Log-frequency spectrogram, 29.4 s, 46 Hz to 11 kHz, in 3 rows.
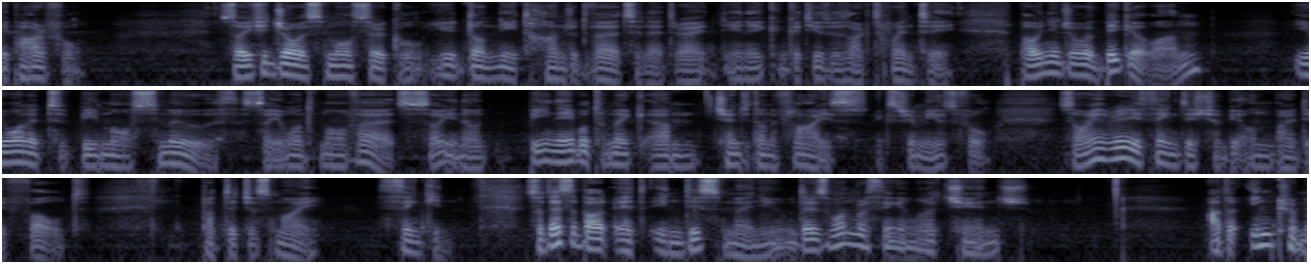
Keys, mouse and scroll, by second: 2.1 click, 7.5 click, 19.0 click, 24.7 middle click, 25.5 shift+middle click, 26.6 click.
